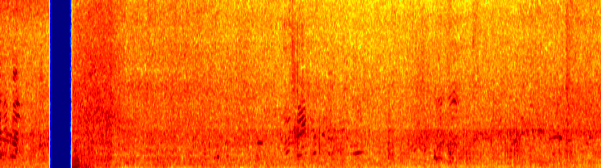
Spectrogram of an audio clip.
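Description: Sea waves washing along the coast at Dwarka in Gujarat, a steady broadband roar of surf with wind noise across the microphone, continuous and fairly loud after a brief dropout near the start.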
